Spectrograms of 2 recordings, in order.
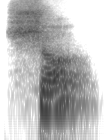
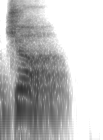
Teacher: When you say I, you can either go yo, or with an sh, sho, or jo.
